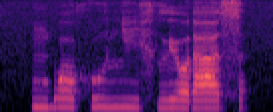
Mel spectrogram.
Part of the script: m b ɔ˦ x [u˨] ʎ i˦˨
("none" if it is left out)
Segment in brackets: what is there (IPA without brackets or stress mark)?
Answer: u˦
